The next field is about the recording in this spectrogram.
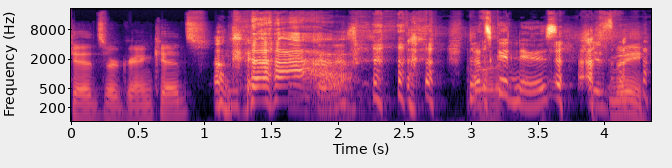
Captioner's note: all laughing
